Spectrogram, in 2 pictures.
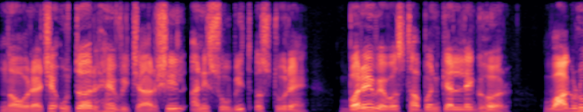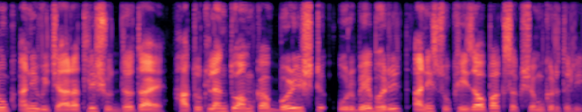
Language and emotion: Goan Konkani, neutral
